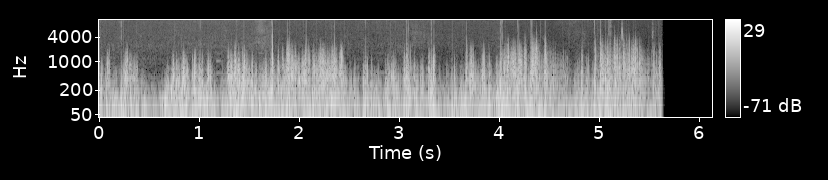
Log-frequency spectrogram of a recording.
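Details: A southern elephant seal (Mirounga leonina) resting in Grytviken, an old whaling station on South Georgia, on 8 April 2012, gives deep, guttural, pulsing rumbles that run on without a break.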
